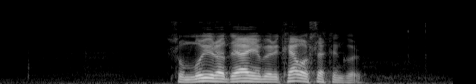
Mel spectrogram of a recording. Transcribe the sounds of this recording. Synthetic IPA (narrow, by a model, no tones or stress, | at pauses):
sʊmlʊjɾad̪æːjənʋɛːɾəkʰɛːwaslɛht̪ːɪŋkə̰ɾ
